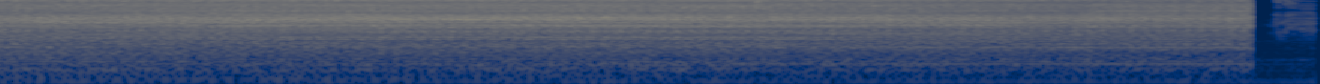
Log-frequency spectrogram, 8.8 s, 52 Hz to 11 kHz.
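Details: Failing 223,000-mile engine near seizure, with oil-coolant buildup inside, on a rough idle with a rattly knock three to four times a second; suspected rod knock, possibly a lifter, cause unconfirmed.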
